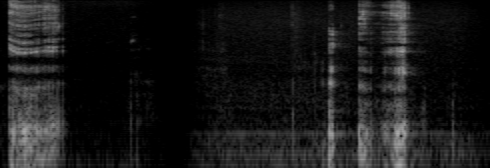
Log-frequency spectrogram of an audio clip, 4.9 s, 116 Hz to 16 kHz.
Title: boy burps!!! pt4~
